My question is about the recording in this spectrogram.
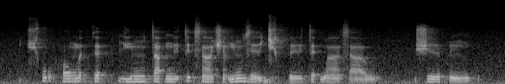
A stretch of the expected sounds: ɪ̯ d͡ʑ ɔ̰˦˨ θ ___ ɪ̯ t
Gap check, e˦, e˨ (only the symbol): e˨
